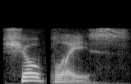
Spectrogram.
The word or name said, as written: showplace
